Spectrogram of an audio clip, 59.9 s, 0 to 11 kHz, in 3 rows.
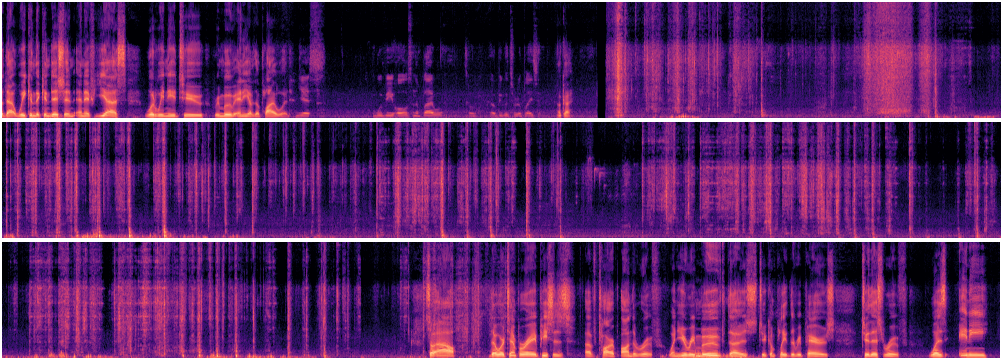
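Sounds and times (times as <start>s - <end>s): clicks and scraping on roof shingles: 12.1s - 31.8s, 32.4s - 47.2s, 47.9s - 49.8s.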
